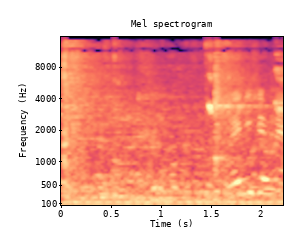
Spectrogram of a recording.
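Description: A badminton racket strikes a shuttlecock once, a sharp crack about one and a half seconds in.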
